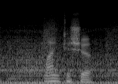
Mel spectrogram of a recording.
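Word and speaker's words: Lancashire: If if you see a shia in England, it's it's normally sh. If it's a shia, it's a sh normally. Lanasher, Yorkshire, Tuxen.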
